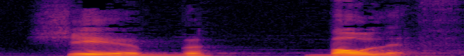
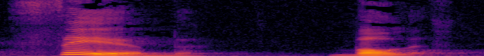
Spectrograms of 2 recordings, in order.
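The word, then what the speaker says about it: Shibboleth: When you reflect your minds on Judges, the 12th chapter, when you look at those two words, Shib, Boleth, and Sib, Boleth, same amount of syllables, sound the same, but it was only one letter in that word that they couldn't pronounce, the H.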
